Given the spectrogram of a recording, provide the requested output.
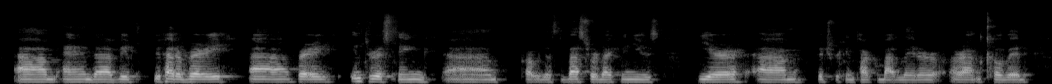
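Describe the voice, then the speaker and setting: A man with a Hungarian accent at a moderate pace. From Hungary. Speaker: tech company executive. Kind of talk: panel discussion. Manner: hesitant, many fillers.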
